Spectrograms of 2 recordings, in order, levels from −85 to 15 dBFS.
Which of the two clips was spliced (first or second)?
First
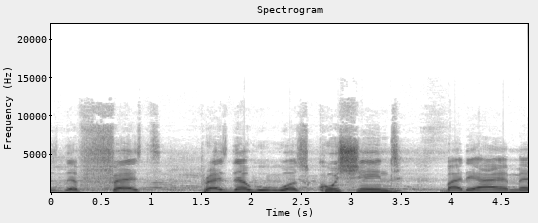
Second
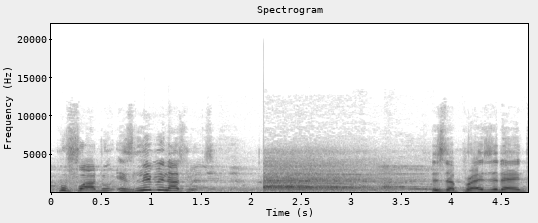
second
